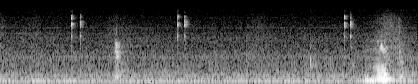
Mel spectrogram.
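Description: A few faint computer mouse clicks in near silence.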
